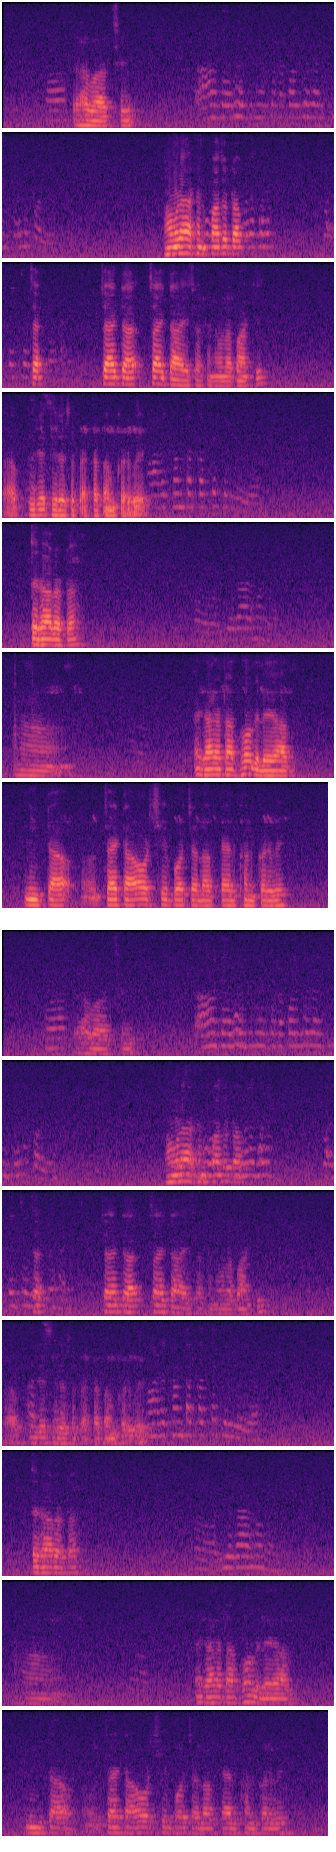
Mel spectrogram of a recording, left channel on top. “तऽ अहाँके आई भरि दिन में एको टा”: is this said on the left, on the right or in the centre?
Right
